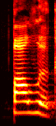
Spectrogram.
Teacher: Balıq məsələn a dodaqlanmır, ı dodaqlanmır.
